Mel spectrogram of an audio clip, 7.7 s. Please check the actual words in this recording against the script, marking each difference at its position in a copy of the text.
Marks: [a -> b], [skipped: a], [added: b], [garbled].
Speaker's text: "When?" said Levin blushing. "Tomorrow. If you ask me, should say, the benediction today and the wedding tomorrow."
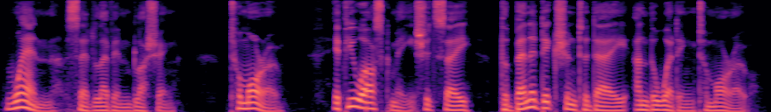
"When?" said Levin blushing. "Tomorrow. If you ask me, should say, the benediction today and the wedding tomorrow."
